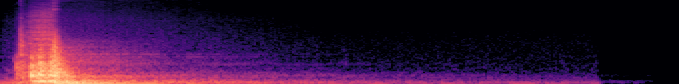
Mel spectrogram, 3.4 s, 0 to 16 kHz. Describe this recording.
Piano Pedal Pressed / Organ Pull Stop Sound
Old piano pedal is depressed, heavy wooden mechanism sound.
This sound is quite churchy and could have a lot of uses - It sounds like someone pulling out a wood stop on an organ, a drawer, door, or a bassy wooden toggle switch.
100+ year old upright piano, microphone placed directly inside. (Sample 2 of 4)
slam, opening, release, open, close, depress, wood, closing, drawer, wooden, bass, switch, press, organ-pull, piano, old, door, toggle, organ, church, pedal, mechanism, echo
